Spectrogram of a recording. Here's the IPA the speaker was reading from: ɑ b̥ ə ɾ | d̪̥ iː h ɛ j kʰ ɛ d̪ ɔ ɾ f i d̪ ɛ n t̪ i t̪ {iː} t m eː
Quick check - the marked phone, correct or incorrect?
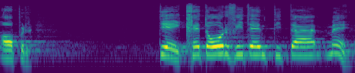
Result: incorrect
